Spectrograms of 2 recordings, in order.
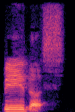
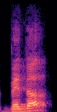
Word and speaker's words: Veda: of shastras is The Vedas so you will see again e in capital A in capital it's not Veda it is Veda right so a long e and long a so Vedas is the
